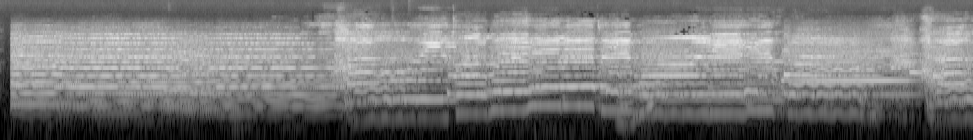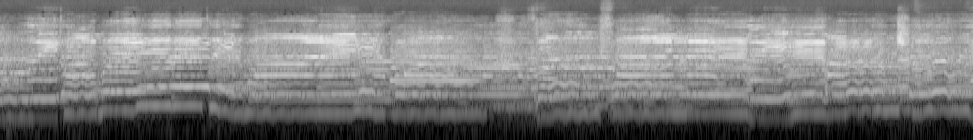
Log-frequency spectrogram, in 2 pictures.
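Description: Two songs layered in sync, one playing over another: loud, continuous sustained vocals and melodic accompaniment throughout, with no speaking voice.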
